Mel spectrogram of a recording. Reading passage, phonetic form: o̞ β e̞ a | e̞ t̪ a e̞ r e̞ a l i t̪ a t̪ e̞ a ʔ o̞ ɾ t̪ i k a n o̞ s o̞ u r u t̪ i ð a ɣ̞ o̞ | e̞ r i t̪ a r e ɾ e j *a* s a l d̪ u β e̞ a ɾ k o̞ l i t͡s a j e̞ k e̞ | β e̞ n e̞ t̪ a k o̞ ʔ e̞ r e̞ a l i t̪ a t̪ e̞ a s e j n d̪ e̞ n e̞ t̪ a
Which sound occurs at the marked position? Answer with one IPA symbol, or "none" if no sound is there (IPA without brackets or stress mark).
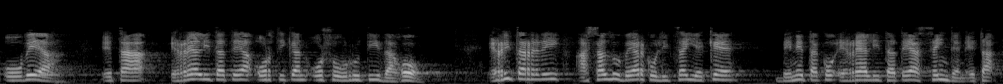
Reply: a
